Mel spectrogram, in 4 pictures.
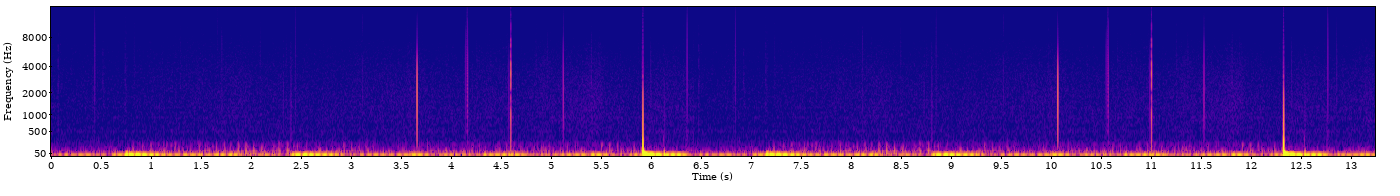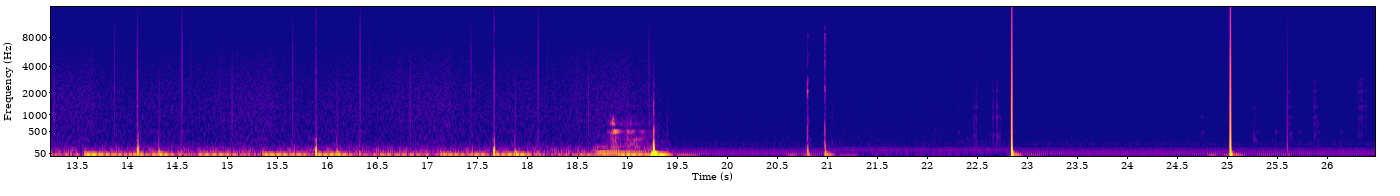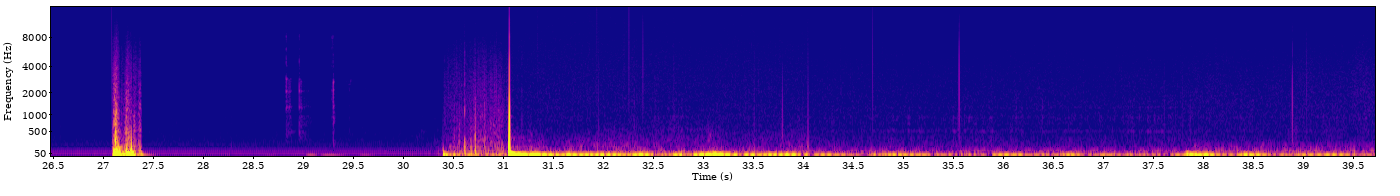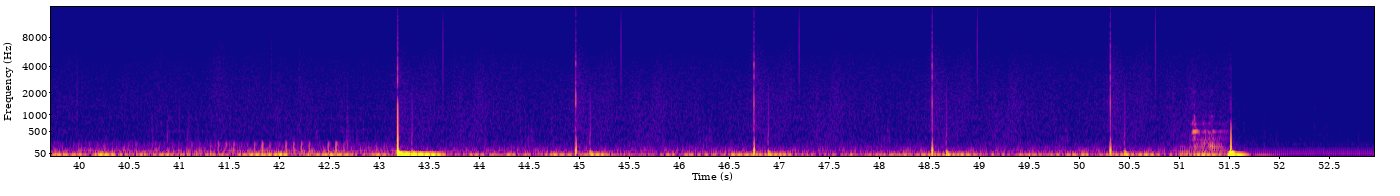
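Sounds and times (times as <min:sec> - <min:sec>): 
vinyl record noise from a vinyl rip: 0:00.0 - 0:19.5, 0:27.1 - 0:27.5, 0:30.4 - 0:51.8.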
